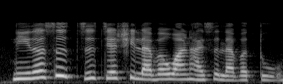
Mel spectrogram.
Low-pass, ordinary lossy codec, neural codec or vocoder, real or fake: 7.2 kHz; none; none; real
